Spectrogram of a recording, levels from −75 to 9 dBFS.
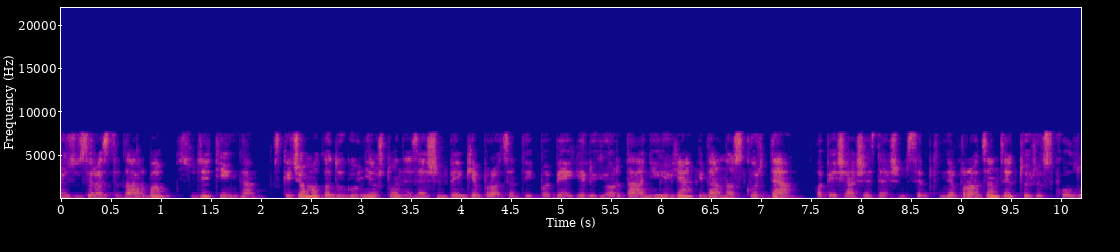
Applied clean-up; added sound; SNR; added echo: neural mask model DeepFilterNet 3.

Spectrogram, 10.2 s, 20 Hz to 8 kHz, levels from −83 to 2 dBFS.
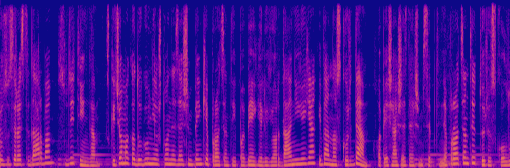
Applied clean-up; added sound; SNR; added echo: none; none; none; none.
